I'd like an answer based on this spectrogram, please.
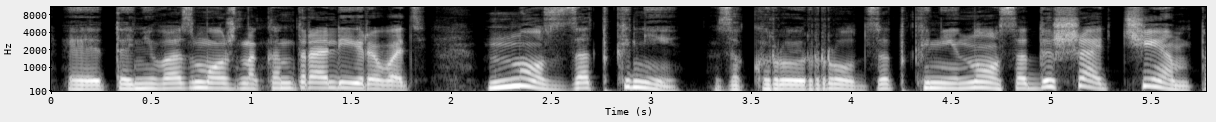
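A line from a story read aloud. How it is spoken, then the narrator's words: Grumbled. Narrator (Russian): проворчал он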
